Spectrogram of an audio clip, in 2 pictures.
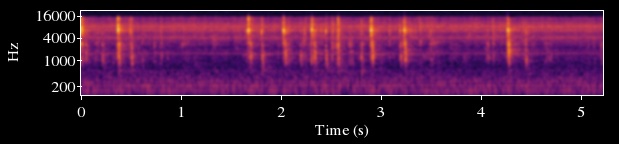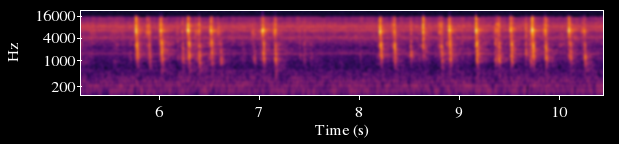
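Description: Fingertips type slowly on a Motospeed RGB-backlit mechanical keyboard with plastic keycaps and blue switches. Dozens of sharp, bright clicks land in uneven bursts, each dying away almost instantly. A steady low hum runs underneath throughout.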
